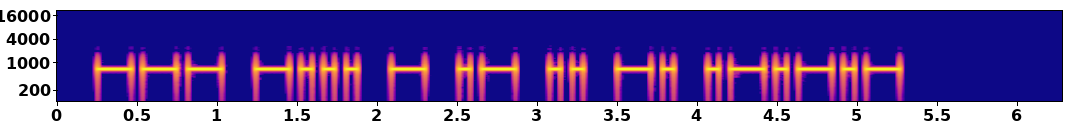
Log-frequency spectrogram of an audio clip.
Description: Morse code, heard as a keyed tone, about 17 wpm, 700 Hz. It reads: OBTAIN.
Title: Sentences from Top 1300 Words 17wpm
